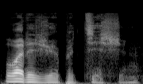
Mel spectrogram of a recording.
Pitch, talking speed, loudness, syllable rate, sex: 95 Hz, 170 wpm, -20 LUFS, 4.5 syllables/s, male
